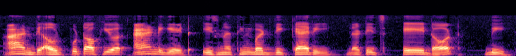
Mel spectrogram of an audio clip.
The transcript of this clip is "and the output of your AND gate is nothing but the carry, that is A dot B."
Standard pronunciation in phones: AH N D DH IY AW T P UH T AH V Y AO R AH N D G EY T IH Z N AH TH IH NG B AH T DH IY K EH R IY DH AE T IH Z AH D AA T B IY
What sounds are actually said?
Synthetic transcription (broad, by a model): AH N D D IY AW T P UH T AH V Y AO R AH N D G EY T IH Z N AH T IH NG B AH T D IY K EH R IY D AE T IH Z AH D AA T B IY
